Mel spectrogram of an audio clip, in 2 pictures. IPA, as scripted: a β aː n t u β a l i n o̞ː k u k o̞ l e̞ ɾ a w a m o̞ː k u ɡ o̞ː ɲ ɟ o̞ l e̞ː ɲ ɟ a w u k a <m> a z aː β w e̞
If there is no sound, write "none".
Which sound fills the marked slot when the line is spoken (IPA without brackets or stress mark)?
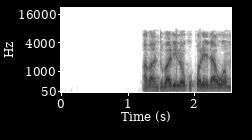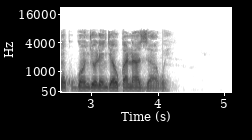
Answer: n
